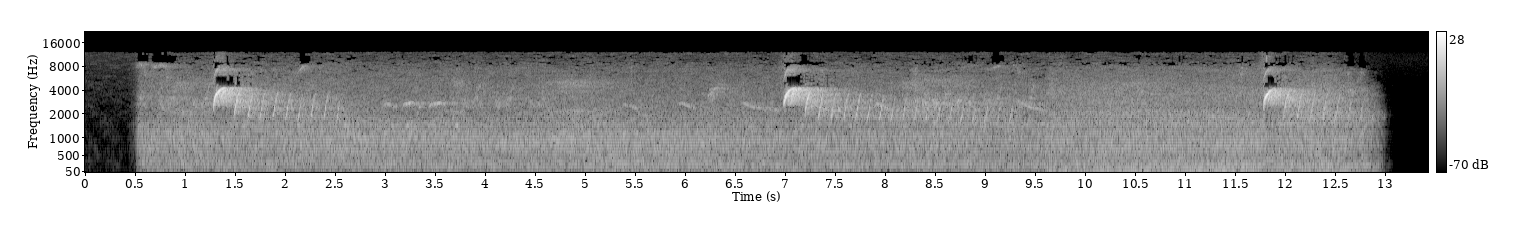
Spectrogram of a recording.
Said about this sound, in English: That is the Whistle Pig. The Whistle Pig. The Whistle Pig. What a great name. What the hell is a Whistle Pig? A groundhog.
